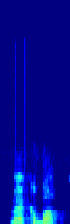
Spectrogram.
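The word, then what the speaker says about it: Mechikabura: Mechaba?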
